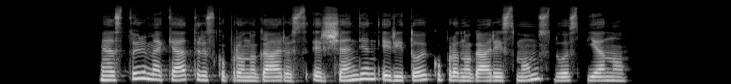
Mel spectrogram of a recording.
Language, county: Lithuanian, Marijampolė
